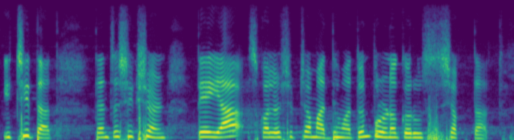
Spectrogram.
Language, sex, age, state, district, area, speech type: Marathi, female, 30-45, Maharashtra, Buldhana, urban, spontaneous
